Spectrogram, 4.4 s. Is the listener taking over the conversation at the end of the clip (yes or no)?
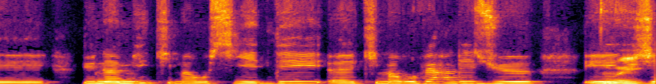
no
